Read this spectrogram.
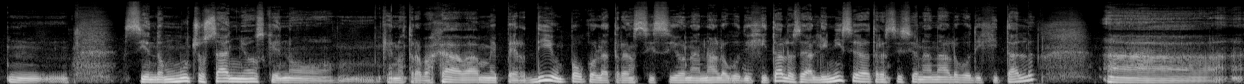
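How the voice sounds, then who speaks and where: A man in his fifties speaks in a low, mellow voice with an Italian accent. He is a native Italian speaker, answering in a halting, thoughtful way full of pauses and restarts. He is recorded in a quiet recording studio. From Italy. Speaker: sound engineer and studio founder, guest. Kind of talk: casual interview answers.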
